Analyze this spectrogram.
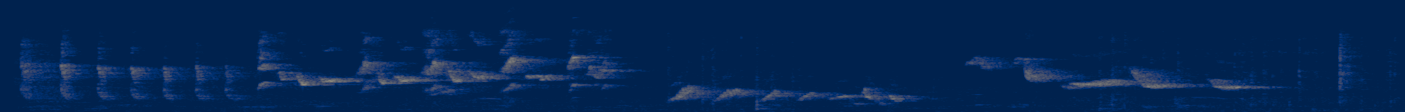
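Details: White-rumped shama in full, energetic song from Indonesia: a series of quick repeated notes, then loud varied whistled phrases sweeping up and down, some falling slurs, with brief pauses between bursts.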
